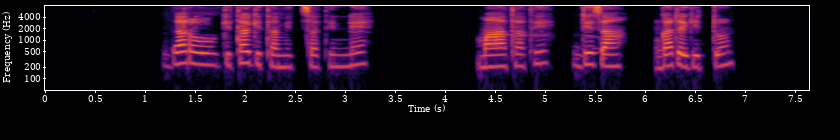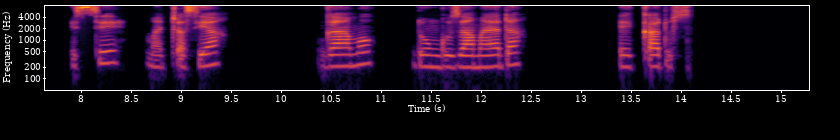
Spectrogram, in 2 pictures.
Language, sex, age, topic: Gamo, female, 25-35, government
